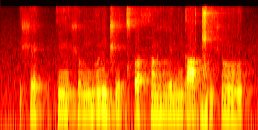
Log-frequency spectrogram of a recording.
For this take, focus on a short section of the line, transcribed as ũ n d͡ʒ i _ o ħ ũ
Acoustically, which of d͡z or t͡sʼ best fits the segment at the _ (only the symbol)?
t͡sʼ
